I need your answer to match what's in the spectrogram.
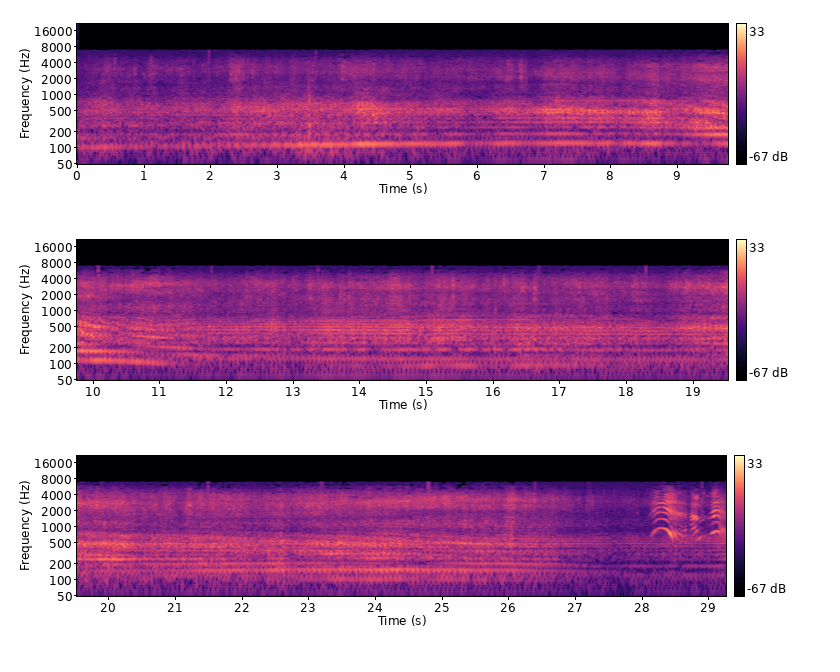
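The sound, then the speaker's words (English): A propeller airplane engine drones steadily and loudly in flight on the way to Shanghai, its pitch sliding noticeably partway through as the engine changes speed, with muffled voices at times over the roar. “I don't know that coming up in this plane with you was such a good idea.”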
